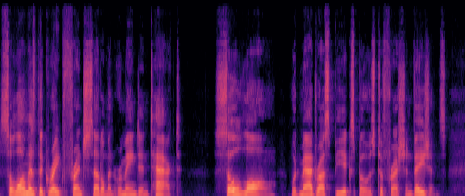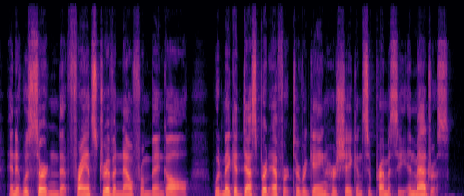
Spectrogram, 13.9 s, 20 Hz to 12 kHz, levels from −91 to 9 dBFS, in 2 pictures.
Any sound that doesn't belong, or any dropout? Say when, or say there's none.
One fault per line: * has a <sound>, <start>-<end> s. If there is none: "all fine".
all fine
